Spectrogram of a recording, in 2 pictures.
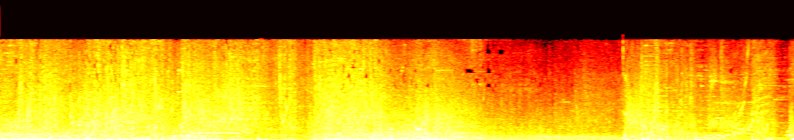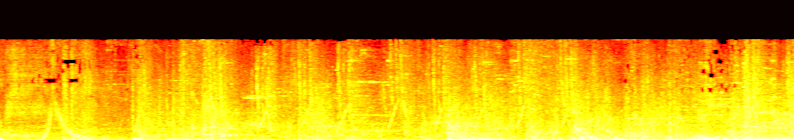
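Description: Magic blasts and crackling spell effects burst during a video game fight.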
